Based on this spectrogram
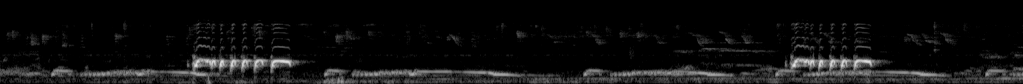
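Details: On 24 September 2023 a zebra dove sings with open beak: two quick volleys of bright pulsed notes, about six seconds apart, alternating with repeated lower, smooth, drawn-out rolling coos.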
